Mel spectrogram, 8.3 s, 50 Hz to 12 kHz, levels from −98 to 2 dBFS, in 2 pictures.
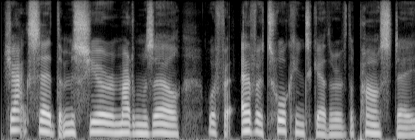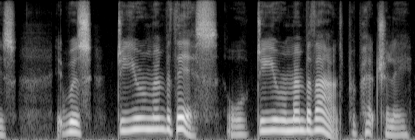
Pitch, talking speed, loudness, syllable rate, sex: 180 Hz, 190 wpm, -19 LUFS, 6.3 syllables/s, female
